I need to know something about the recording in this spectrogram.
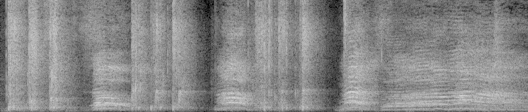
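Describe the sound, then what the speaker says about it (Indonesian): Schoolchildren in a classroom doing a patterned spirit clap, bursts of group clapping in rhythmic phrases separated by short pauses, with young voices joining in. "Tepuk semangat."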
